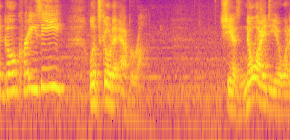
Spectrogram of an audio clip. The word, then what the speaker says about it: Eberron: It's like, I think it's Eberron. No. A few moments later. It is Eberron. I was like, wait, is that how it's said?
